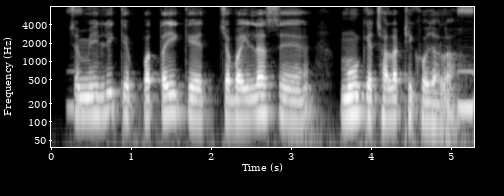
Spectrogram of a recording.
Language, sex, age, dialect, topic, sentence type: Bhojpuri, male, 18-24, Northern, agriculture, statement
